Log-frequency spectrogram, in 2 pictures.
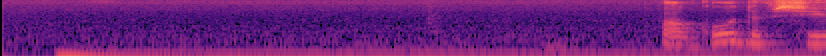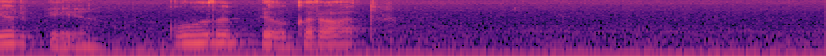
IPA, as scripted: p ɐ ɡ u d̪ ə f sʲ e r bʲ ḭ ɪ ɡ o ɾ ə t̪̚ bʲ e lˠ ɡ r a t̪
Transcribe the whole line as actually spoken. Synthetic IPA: p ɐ ɡ o d̪ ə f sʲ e r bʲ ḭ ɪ ɡ o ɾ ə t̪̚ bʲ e lˠ ɡ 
